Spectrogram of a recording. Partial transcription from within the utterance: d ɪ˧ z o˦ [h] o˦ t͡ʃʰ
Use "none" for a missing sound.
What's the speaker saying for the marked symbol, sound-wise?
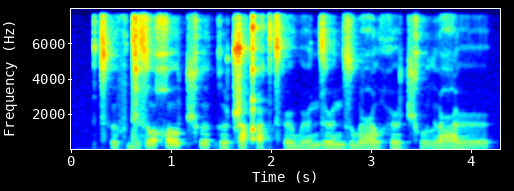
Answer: χ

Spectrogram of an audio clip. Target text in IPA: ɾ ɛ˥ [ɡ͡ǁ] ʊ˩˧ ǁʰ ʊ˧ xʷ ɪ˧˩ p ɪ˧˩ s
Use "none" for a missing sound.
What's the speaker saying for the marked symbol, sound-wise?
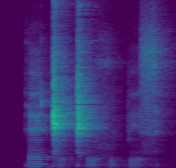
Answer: ǁ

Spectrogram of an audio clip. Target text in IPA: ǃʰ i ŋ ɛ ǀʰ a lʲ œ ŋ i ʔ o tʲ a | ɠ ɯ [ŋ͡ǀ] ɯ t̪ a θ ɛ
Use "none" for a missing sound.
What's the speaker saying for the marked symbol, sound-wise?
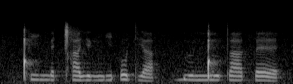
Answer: ŋ͡ǃ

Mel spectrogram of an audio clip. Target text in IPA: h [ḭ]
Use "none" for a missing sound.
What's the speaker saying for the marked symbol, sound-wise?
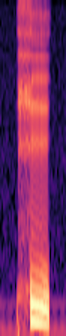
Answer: i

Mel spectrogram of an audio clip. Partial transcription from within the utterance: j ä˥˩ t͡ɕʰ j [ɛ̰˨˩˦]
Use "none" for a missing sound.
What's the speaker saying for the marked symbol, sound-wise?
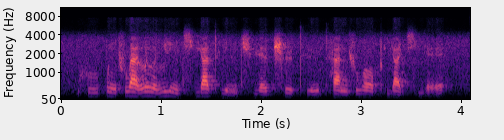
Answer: ɛ̰˨˩˦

